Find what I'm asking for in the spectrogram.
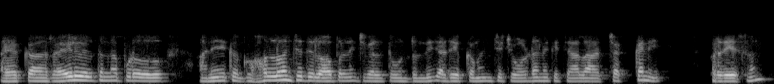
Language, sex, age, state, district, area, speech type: Telugu, male, 18-30, Andhra Pradesh, East Godavari, rural, conversation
